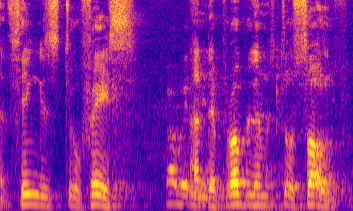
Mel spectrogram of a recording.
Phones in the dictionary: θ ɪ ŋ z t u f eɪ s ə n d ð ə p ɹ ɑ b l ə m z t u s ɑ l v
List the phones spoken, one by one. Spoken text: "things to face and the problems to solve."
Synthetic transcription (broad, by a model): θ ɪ ŋ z t u f eɪ s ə n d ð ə p ɹ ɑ b l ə m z t u s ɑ l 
